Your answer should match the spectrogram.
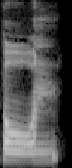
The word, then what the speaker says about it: Bourne: I'm Clare without the I and Bourne is like the films with a U.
